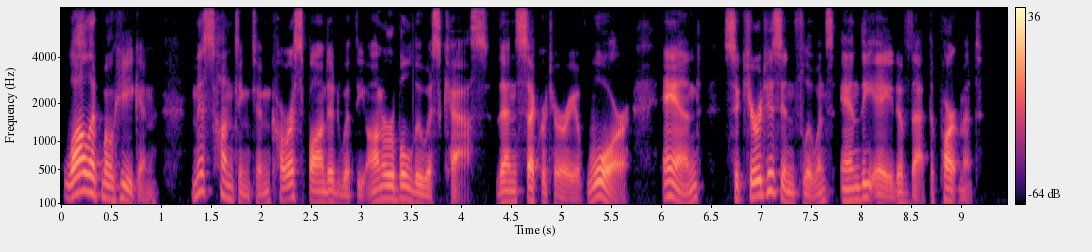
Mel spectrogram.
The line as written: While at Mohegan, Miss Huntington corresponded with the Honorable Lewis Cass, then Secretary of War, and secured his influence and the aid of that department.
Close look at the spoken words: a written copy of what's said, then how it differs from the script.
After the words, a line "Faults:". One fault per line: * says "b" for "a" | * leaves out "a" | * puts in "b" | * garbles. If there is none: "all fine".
While at Mohegan, Miss Huntington corresponded with the Honorable Lewis Cass, then Secretary of War, and secured his influence and the aid of that department.
Faults:
all fine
